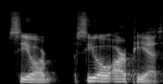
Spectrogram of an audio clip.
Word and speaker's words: corps: science and pursue a career in the diplomatic CORPS. How do you pronounce that?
